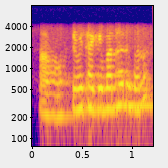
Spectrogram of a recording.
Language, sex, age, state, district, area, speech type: Assamese, female, 45-60, Assam, Biswanath, rural, conversation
